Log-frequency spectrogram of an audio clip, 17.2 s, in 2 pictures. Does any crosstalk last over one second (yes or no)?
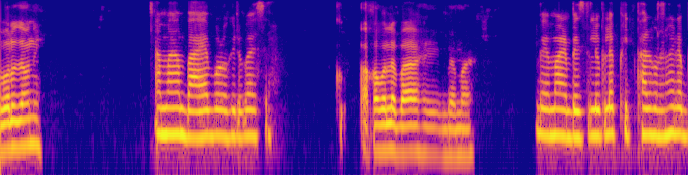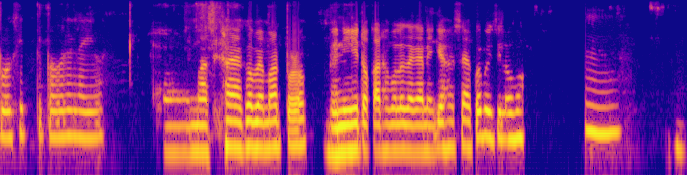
no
